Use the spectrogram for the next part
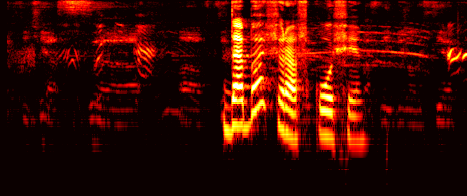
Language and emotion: Russian, neutral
